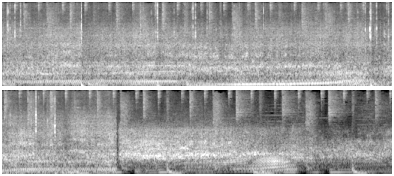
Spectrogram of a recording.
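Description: Subaru WRX STI's turbocharged flat-four engine revving hard as the all-wheel-drive car spins donuts, the revs climbing about three seconds in and again near the end, with tyres squealing and scrubbing on asphalt. Background music plays along.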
